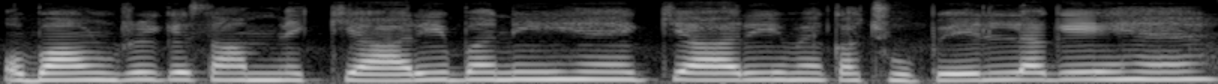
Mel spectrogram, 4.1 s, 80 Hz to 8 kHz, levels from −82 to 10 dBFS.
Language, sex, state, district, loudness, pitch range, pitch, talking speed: Bundeli, female, Uttar Pradesh, Hamirpur, -14 LUFS, 235-255 Hz, 245 Hz, 190 wpm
